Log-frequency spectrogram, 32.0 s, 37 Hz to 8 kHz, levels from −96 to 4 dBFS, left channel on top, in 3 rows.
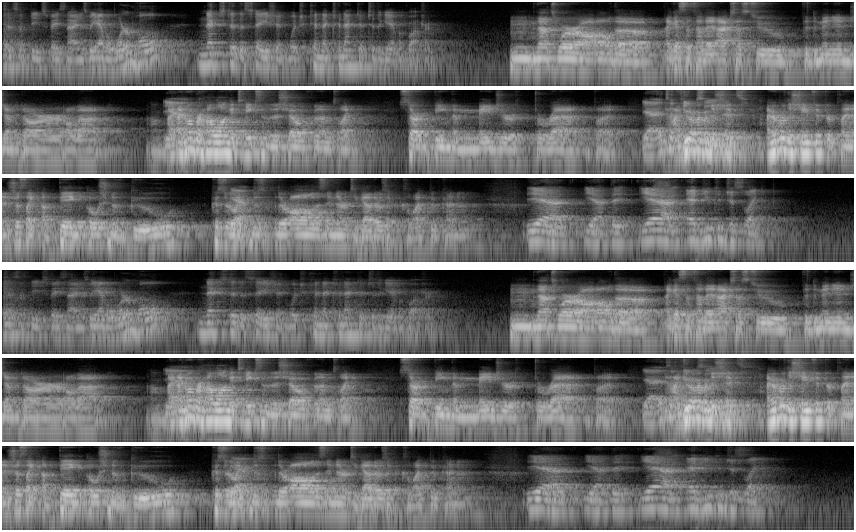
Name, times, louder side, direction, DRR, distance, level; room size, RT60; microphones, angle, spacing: voice 1, 0.0-2.0 2.4-5.4 12.7-13.1 18.6-19.9 24.1-24.4 27.8-31.0, left 2 dB, 45° left, 3 dB, 1.5 m, -33 dB
voice 2, 6.3-11.9 12.4-15.1 15.6-18.4 18.9-19.8 20.2-23.5 23.9-27.2, equal, ahead, 2 dB, 0.9 m, -26 dB
23.5 x 8.3 x 2.9 m, 1.5 s
head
